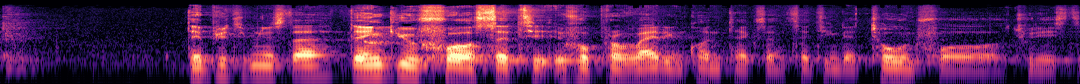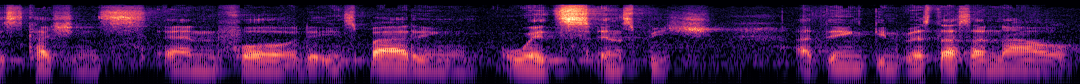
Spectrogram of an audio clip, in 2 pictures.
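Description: A man speaks steadily into a microphone, heard through loudspeakers in a large room.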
